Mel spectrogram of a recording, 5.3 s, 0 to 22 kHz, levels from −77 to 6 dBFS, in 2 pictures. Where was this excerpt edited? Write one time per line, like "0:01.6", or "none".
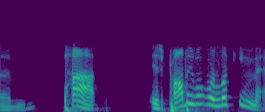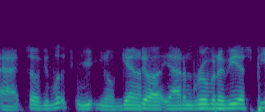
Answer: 0:02.9
0:04.1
